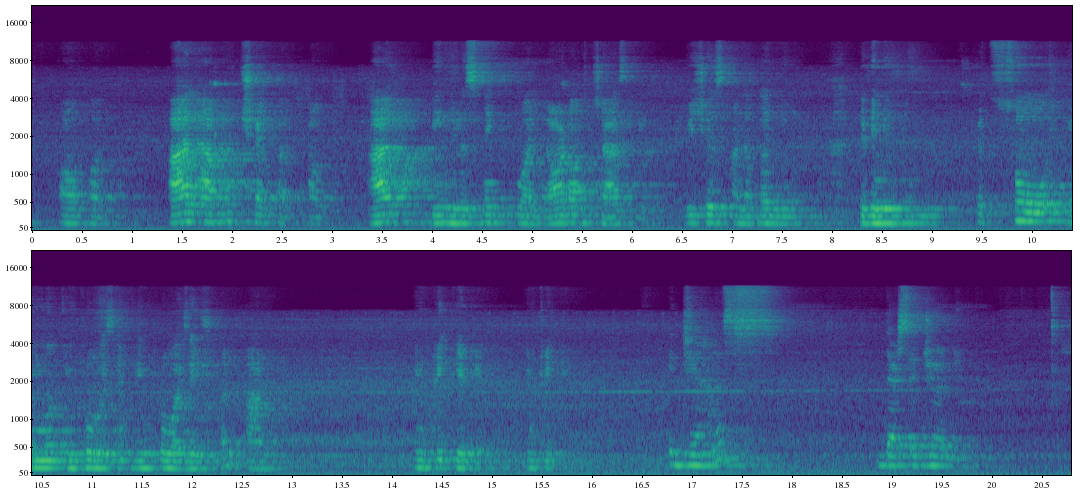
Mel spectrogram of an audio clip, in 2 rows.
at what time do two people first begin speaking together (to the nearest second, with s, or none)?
none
